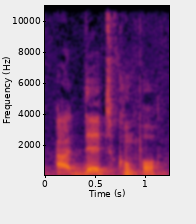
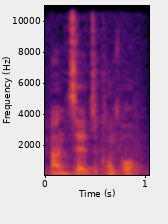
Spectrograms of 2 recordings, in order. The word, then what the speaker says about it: Antetokounmpo: He helped set the record straight of how you pronounce it. In a Greek way, you gotta say with a D, so it's Antetokounmpo. But in the Greek way, you say with the NT, like Antetokounmpo.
